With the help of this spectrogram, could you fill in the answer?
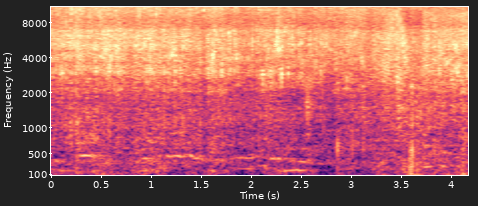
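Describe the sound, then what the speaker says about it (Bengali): Fish fries in a pan in a home kitchen, a loud, steady broadband sizzle and crackle with small pops, continuous throughout and close by. "আর এদিকে মাছ ভাজছি"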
